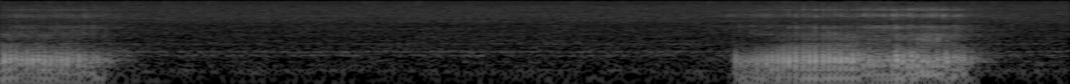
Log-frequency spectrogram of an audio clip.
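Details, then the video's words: Dexter and Rio, a Boston Terrier and a Beagle cross, asleep indoors during an afternoon nap, with Dexter snoring: a rasping mid-pitched snore at the start, a quiet pause of about three seconds, then a second longer snore. "Boston Terrier and Beagle X (Dexter and Rio) snoring"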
